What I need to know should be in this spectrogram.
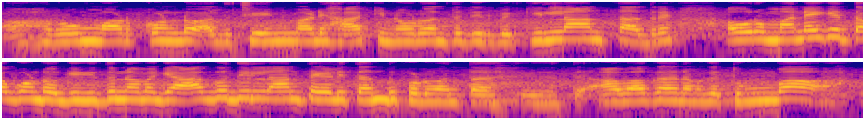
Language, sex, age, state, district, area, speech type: Kannada, female, 30-45, Karnataka, Udupi, rural, spontaneous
